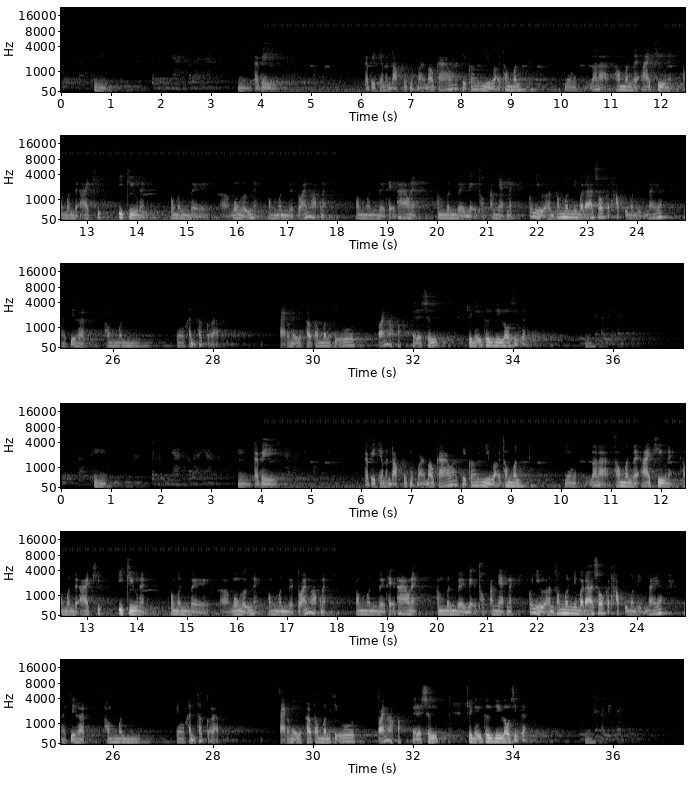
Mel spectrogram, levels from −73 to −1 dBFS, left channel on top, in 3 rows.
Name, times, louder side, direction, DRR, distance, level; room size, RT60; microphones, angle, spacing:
voice 1, 0.0-3.1 3.6-5.5 22.4-22.6 35.3-36.2, right 1 dB, 85° right, 1 dB, 3.1 m, -54 dB
voice 2, 3.5-4.3 6.1-9.3 10.1-13.3 13.6-14.2 14.7-17.8 18.4-19.6 20.0-25.5 25.8-26.6 27.3-28.1 29.3-30.8 31.3-32.5 32.8-34.3 35.4-35.6, right 4 dB, 50° right, 14 dB, 0.4 m, -32 dB
sound 1, 4.0-18.0, right 1 dB, 5° right, 0.6 m, -53 dB
29.0 x 19.5 x 5.9 m, 3.0 s
head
